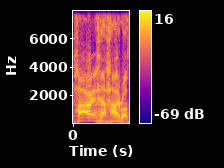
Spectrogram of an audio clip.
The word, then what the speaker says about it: Pi-Hahiroth: I want you to lead them over by Pi-Hahiroth. I'm real proud of myself. I learned how to say it. Pi-Hahiroth and Migdol, over by Baal-Zephon.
